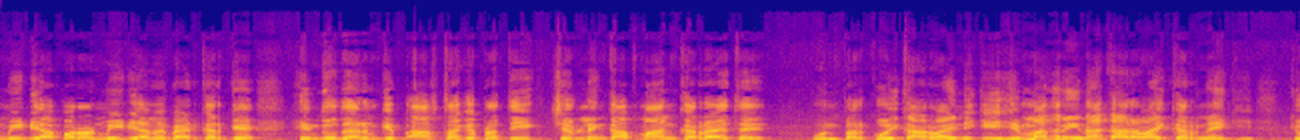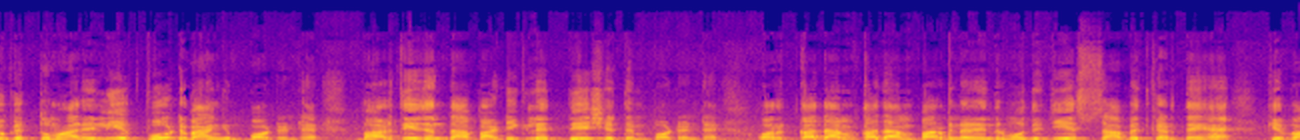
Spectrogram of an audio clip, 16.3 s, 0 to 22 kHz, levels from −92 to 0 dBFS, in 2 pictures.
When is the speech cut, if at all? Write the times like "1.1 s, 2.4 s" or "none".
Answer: 4.9 s, 14.1 s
